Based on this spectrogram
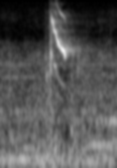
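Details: A female white-eye gives one thin, high whistled note that slides downward, over a faint low background hum; this female call is used to provoke males into calling.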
